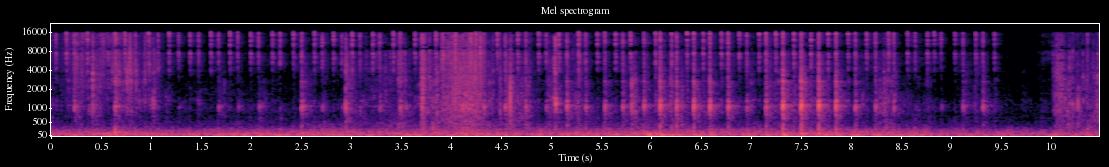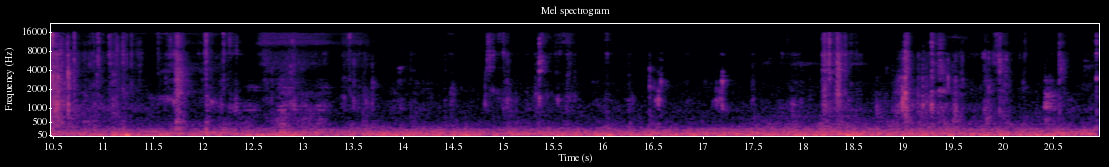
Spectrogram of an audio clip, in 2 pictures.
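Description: Close-up chewing and biting of a tofu banh mi, its crusty baguette crackling in fine crunches. The crunching is dense at first and thins out in the second half.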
